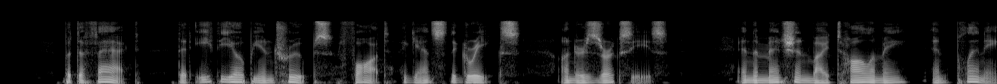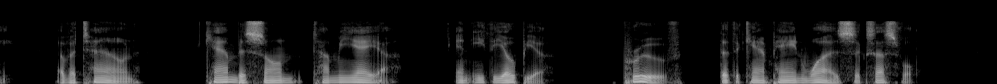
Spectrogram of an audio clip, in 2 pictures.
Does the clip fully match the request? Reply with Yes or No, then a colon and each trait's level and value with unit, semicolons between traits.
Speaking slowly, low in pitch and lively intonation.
No: slow, 95 wpm; very low, 95 Hz; average, 2.7 semitones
